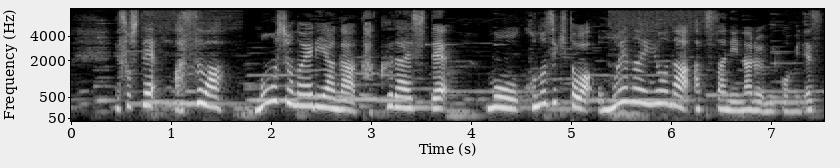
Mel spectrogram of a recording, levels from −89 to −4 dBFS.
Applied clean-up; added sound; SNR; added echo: classical method log-MMSE.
